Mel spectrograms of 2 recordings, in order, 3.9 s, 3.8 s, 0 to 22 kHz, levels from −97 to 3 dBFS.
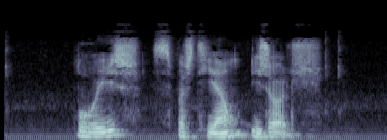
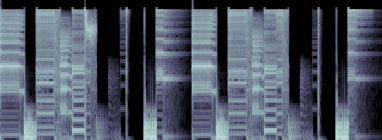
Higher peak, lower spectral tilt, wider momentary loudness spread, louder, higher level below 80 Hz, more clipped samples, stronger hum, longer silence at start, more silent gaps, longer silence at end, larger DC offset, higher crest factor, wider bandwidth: second, -6 dBFS vs 0 dBFS; first, -5 dB/octave vs -2 dB/octave; first, 14 LU vs 10 LU; second, -22 LUFS vs -16 LUFS; second, -52 dBFS vs -32 dBFS; neither; first, 50 Hz at -45 dBFS vs none; first, 0.75 s vs 0 s; second, none vs 1.33-1.43 s, 3.26-3.35 s; first, 0.7 s vs 0.1 s; neither; about the same, 18 dB vs 18 dB; second, 7.8 kHz vs 17.5 kHz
